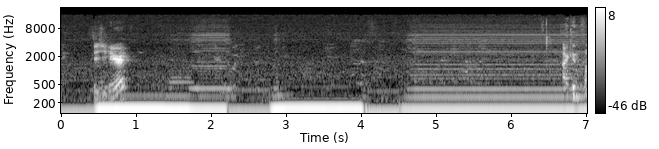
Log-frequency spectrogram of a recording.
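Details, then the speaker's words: 1990 Mazda Miata door speaker with tone-generator test tones: steady low tones with rattly edge on some notes; the tweeter crossover box stuck inside the door is vibrating, stops when held. "That little box that I had to put in here, the crossover that separates the mids from the highs of the tweeter, there's a box in there. Anyway, I stuck it to the inside of the door, but it's vibrating."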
